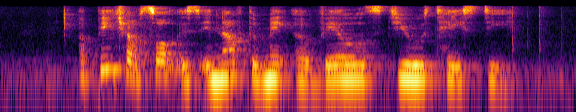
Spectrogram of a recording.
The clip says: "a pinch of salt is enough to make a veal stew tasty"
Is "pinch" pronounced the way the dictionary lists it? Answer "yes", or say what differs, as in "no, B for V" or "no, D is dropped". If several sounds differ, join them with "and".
no, N is dropped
